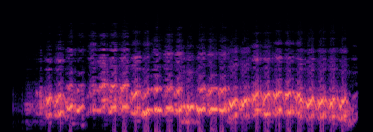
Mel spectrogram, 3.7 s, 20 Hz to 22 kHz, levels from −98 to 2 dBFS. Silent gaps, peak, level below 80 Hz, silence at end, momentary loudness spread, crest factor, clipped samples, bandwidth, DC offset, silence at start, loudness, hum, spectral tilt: none; -16 dBFS; -66 dBFS; 0.2 s; 6 LU; 10 dB; under 0.1%; 6.2 kHz; under 0.1%; 0.35 s; -26 LUFS; none; -4.5 dB/octave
